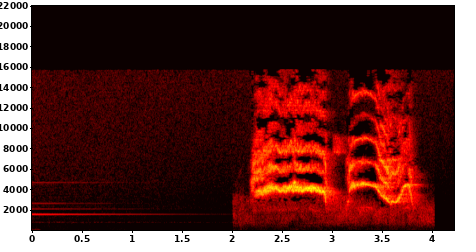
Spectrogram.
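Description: A chime's ring fading out, then about two seconds in a brown-eared bulbul gives two shrill calls, the second dipping and rising again in pitch.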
